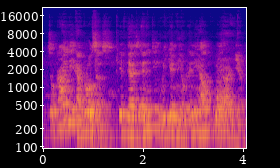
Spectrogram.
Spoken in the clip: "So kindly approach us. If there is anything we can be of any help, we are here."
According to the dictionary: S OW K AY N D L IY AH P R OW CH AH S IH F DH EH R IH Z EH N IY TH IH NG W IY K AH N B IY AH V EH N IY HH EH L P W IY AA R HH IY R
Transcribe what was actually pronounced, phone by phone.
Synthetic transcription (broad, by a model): S OW K AY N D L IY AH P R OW S AH S IH F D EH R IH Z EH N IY T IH NG W IY K AH N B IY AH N EH N IY HH EH L P W IY AA R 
